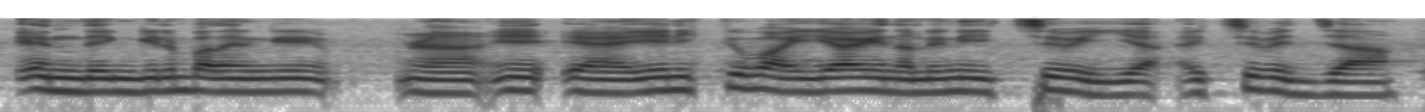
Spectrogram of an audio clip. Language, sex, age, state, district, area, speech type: Malayalam, female, 30-45, Kerala, Malappuram, rural, spontaneous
